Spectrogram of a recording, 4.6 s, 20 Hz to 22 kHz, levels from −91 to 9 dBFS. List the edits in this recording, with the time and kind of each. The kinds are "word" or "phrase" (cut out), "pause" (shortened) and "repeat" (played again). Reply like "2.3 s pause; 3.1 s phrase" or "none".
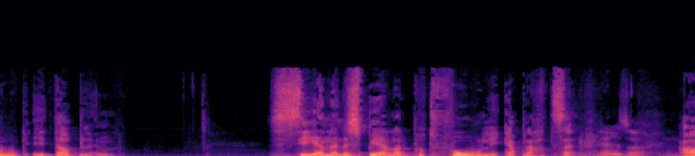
none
